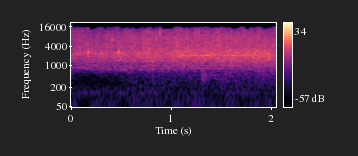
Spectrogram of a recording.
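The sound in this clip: An audience applauds at a technology keynote during a GPU product launch: dense, steady clapping that fills the whole clip at an even level.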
